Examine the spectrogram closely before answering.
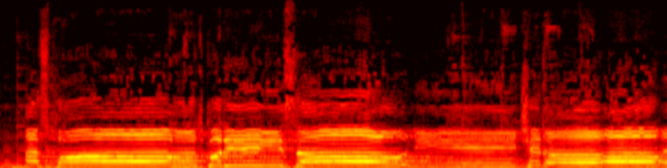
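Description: Soundtrack song in Persian: a singer holds long, wavering notes with short breaks between them, over a soft low accompaniment that fades out about three seconds in.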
